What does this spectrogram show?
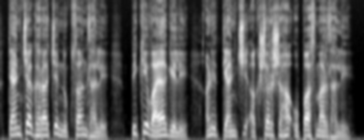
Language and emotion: Marathi, neutral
